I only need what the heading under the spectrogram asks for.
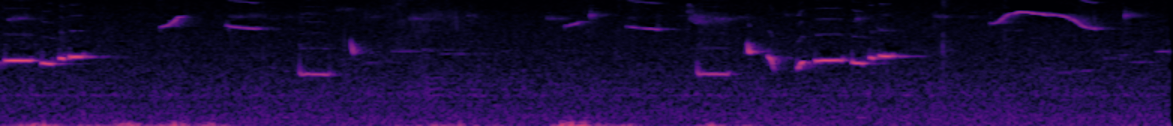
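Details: Endemic Munchique wood wren in Tatamá Natural Park, Colombia, giving scattered pure whistled phrases, some rising and falling, mixed with high thin notes and low rumbling background noise.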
